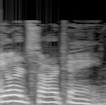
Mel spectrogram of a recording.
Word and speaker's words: Gaylord Sartain: E-A-U-X. – Now, how do you pronounce his real name, the actor? – Well, Gaylord Sartain. – Thank you. – Gaylord Sartain.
